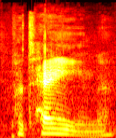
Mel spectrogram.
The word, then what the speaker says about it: Patane: It's Patane, is how it's actually pronounced.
